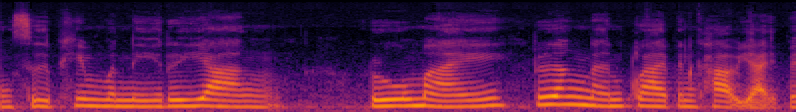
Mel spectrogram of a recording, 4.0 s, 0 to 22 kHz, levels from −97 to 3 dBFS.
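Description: No technical faults are audible anywhere in this speech recording.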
